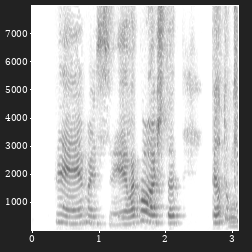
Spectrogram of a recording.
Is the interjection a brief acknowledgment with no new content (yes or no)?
yes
